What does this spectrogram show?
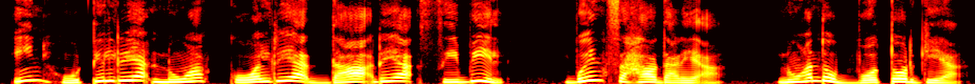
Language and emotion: Santali, disgusted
